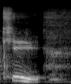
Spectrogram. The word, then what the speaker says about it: Cay: juggernaut Dumbo please Kerala Kerala key but it's spelled did you see spelled key a why I'm sure I surely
